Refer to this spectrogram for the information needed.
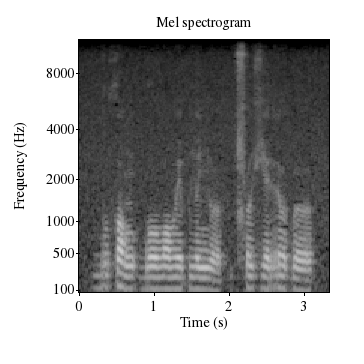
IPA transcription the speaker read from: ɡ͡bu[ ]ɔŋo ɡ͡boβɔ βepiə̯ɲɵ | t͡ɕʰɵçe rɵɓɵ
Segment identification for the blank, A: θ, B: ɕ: A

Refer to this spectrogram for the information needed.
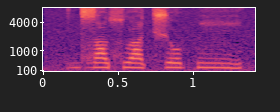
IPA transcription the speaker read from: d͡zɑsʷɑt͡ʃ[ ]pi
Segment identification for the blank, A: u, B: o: B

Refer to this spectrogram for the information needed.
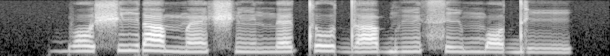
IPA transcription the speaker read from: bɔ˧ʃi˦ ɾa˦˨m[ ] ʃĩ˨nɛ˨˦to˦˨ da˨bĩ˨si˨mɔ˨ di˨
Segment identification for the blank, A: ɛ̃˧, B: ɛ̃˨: B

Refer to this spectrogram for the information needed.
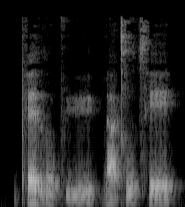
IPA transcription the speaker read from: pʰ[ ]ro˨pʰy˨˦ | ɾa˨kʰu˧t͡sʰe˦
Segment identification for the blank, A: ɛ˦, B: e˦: A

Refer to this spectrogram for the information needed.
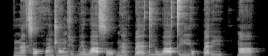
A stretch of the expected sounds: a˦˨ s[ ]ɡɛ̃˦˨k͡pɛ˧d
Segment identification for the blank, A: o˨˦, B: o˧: A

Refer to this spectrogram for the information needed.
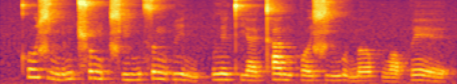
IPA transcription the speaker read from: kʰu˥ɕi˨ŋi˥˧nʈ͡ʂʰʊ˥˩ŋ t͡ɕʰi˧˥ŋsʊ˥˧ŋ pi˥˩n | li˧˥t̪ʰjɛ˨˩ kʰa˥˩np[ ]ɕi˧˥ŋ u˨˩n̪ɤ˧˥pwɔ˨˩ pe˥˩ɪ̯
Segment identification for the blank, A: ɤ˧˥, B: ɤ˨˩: A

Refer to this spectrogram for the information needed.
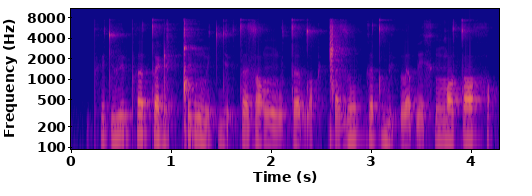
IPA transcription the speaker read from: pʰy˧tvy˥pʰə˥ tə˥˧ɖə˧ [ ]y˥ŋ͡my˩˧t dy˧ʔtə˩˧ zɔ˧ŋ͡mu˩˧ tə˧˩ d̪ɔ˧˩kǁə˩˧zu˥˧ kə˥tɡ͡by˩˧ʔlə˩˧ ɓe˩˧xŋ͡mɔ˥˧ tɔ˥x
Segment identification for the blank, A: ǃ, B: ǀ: A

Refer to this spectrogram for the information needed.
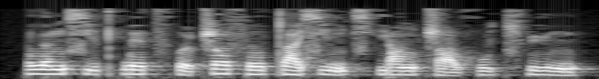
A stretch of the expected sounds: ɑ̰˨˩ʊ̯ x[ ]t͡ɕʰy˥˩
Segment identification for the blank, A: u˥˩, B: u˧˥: B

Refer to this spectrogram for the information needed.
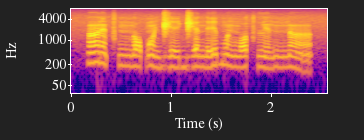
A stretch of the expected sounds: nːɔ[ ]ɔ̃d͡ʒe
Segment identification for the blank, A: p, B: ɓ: B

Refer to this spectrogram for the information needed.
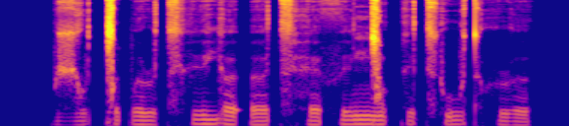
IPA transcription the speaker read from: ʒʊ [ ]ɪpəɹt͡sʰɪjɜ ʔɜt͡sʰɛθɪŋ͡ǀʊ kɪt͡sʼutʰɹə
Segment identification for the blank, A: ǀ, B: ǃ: A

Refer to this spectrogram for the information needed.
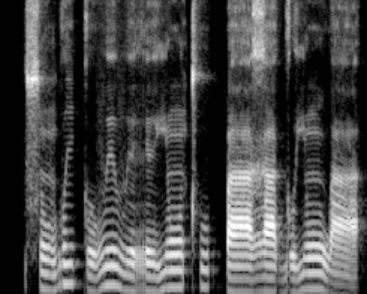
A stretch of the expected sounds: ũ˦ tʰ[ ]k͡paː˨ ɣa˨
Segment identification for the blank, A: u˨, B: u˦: B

